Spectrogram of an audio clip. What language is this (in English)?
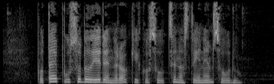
Czech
